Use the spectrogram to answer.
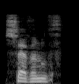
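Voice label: "SEVENTH", English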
